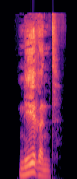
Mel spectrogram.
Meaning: present participle of nähren
- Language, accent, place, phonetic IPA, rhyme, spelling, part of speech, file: German, Germany, Berlin, [ˈnɛːʁənt], -ɛːʁənt, nährend, verb, De-nährend.ogg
